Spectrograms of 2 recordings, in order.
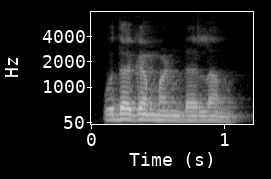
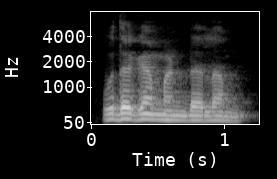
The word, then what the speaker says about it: Udhagamandalam: The name of this hill station can be pronounced Udhagamandalam. Udhagamandalam.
